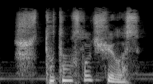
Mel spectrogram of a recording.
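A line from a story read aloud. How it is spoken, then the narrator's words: Girl's heated whisper. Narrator (Russian): Жарко зашептала мне на ухо девушка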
